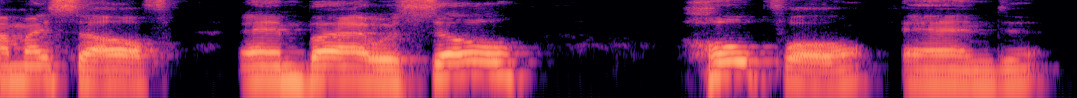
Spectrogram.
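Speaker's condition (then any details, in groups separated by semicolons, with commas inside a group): ALS; spasticity as early symptom; about two years since diagnosis, stem cell trial, slight progression; breathing affected after injection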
